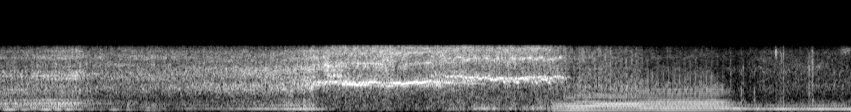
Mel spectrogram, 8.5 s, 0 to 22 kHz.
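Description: A stock automatic 1993 Honda Civic's tyres squealing in a front-wheel-drive drift, a steady screech from about three seconds in that stops short before six seconds. The car's engine runs before the slide and pulls on steadily after it.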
